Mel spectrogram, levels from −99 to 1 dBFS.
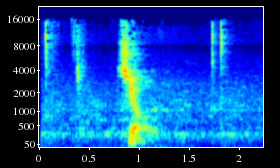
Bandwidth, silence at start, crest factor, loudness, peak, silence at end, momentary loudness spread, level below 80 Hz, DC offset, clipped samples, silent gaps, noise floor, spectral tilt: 16.5 kHz; 0.05 s; 28 dB; -25 LUFS; -2 dBFS; 0.35 s; 21 LU; -70 dBFS; under 0.1%; under 0.1%; none; -55 dBFS; -0.5 dB/octave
